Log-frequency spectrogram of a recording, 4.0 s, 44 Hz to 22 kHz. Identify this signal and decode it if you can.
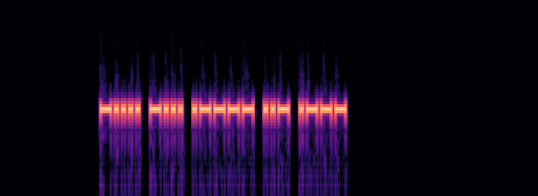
Morse code, heard as a keyed tone, about 44 wpm, 700 Hz. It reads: 6B1UJ
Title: Five Challenging Letter-Number Combinations 45wpm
